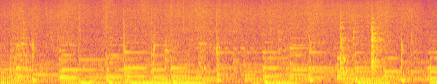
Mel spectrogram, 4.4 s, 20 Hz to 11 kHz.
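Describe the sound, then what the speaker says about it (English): Red pepper and grated carrot stirred in a frying pan, a steady sizzle with repeated scraping strokes of a utensil running throughout, close and fairly loud, with no talking. "Now we want to add the red pepper and the grated carrot and then stir that together for another 3 minutes."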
